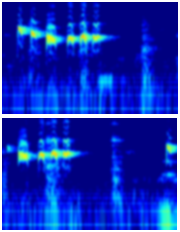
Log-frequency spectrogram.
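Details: Streak-eared Bulbul singing: two bursts of about six quick, slurred chirping notes, each falling slightly in pitch, separated by a short pause with a faint extra note.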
